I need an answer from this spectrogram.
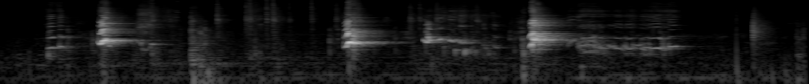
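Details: West Highland White Terrier puppies barking after seeing a bird: three sharp yappy barks about two seconds apart, each with a short whining tail, plus a few faint yips between.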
